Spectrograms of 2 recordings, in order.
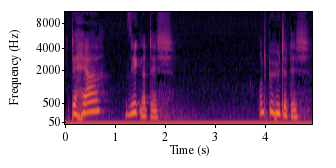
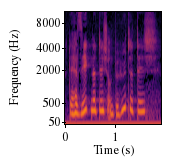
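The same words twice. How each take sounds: First: The sentence is read at a slow pace. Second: The sentence is read at a quick pace. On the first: "Jetzt lese ich das mal langsam" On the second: "Ich lese einen Vers mal normal schnell"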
